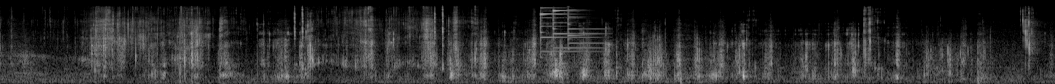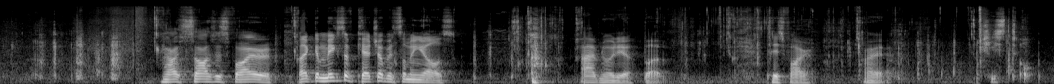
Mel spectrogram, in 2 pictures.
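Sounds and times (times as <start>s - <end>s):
crunching and chewing: 0.4s - 5.4s, 6.3s - 12.2s, 15.2s - 16.4s, 17.1s - 20.9s
electronic chime: 5.4s - 6.2s.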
